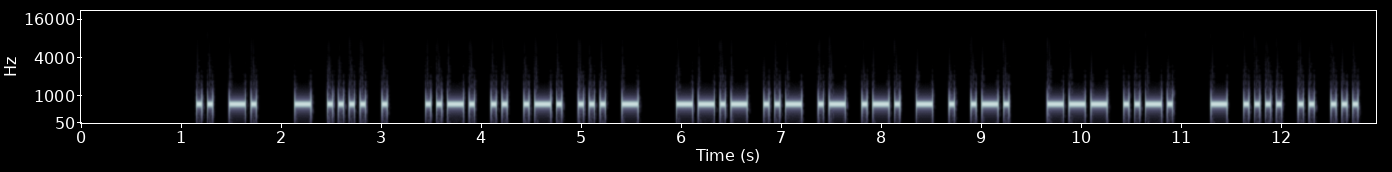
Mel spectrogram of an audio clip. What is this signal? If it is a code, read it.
Morse code, heard as a keyed tone, about 22 wpm, 700 Hz. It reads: IN THE FIRST QUARTER OF THIS
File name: Sentences with 7-Word Phrases - 22wpm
